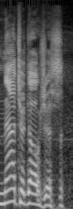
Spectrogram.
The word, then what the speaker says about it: Natchitoches: For those of you that are reading impaired, it's spelled Natchitoches, but Natchitoches is in Texas, so go figure.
